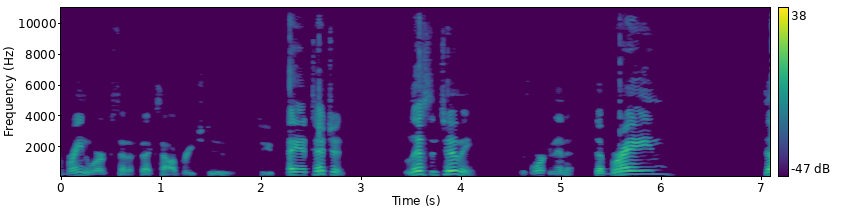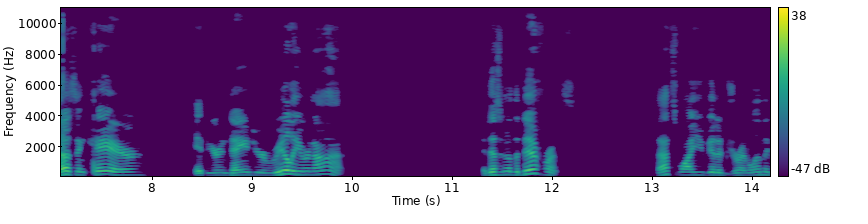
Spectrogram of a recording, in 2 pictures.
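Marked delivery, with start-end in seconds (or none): 1.9-4.2 high, forceful preacher's command; emphatic. Shown as a demonstration. Preacher showing how preachers grab attention, emphatic. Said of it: "I'm being emphatic on purpose". 5.3-12.2 high, loud, spaced-out phrases; emphatic. Shown as a demonstration. Preacher telling how the brain treats danger, emphatic. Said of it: "I'm being emphatic on purpose".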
